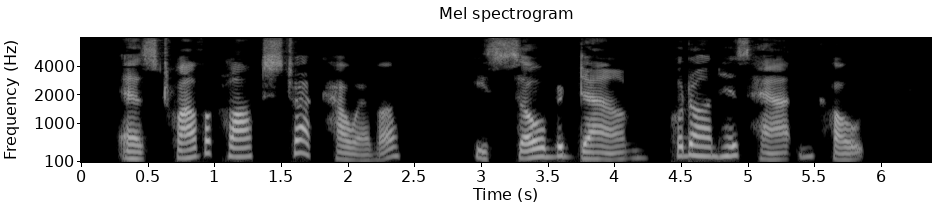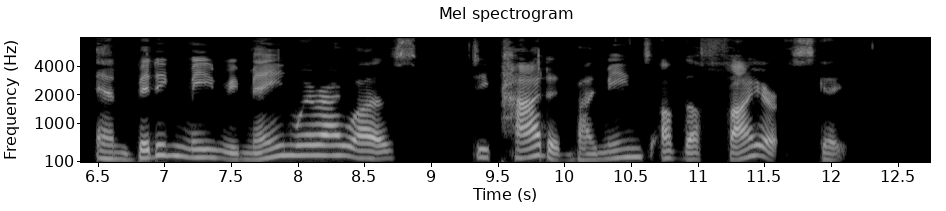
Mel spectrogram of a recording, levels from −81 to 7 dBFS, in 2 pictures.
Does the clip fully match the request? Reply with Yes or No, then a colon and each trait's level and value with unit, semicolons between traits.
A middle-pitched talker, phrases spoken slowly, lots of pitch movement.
Yes: medium, 180 Hz; slow, 130 wpm; wide, 6.1 semitones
